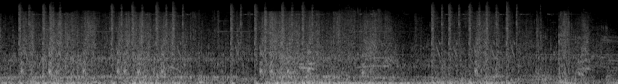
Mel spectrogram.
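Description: Rapid bursts of Deliverer pistol fire in the game Fallout 4 crack out steadily and loudly, shot after shot packed into a dense fusillade that barely pauses across the whole stretch.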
